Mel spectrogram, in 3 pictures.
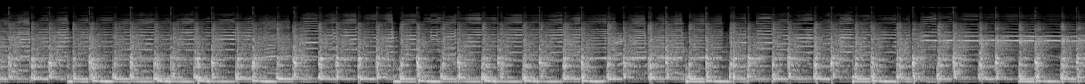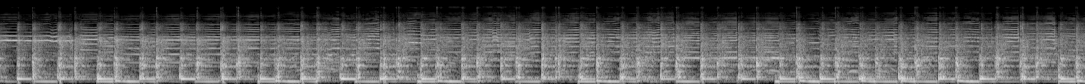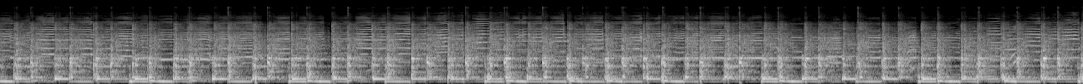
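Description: Khalu baja band playing a Hindi film tune: a sanai carries the melody over fast, steady beating of barrel drums.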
